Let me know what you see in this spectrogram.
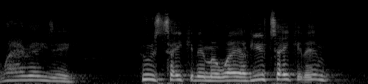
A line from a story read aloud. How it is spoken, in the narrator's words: she cries out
